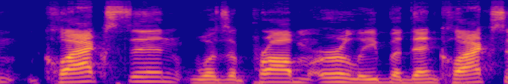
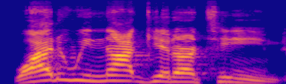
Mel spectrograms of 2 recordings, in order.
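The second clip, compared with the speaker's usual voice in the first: ordinary talk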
